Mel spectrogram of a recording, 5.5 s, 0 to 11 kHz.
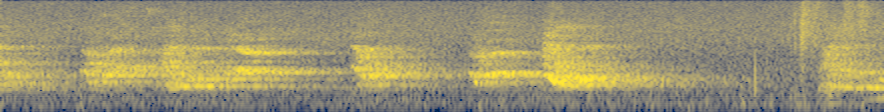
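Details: Several beagles in Maine give mournful, overlapping bays on the trail of a snowshoe hare during conditioning work on 14 July 2019. Long, wavering, harmonic howls surge and fall in irregular bursts over steady outdoor background noise.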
